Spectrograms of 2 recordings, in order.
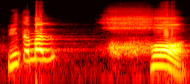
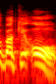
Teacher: Kalau o bibir harus membulat, o. Nah, sedangkan fathah bibir tidak membulat, a. Membulat enggak? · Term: fathah yang ditebalkan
